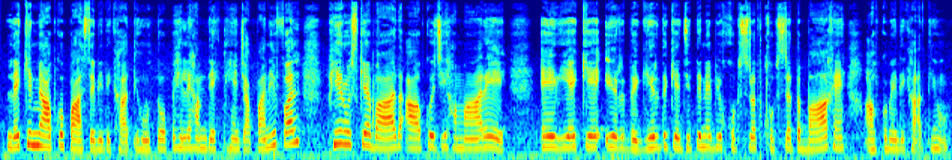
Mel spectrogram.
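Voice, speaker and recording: गिलगित-बल्तिस्तान की एक महिला व्लॉगर, गला बैठा हुआ, नरमी से बात करती है और बार-बार "जी" बोलती है।. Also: female voice, medium pitch. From Gilgit-Baltistan, Pakistan. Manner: soft-spoken, fills with polite "ji". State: hoarse, sore throat. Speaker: village vlogger. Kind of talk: casual vlog narration. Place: home village, partly outdoors on rooftop and in garden.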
